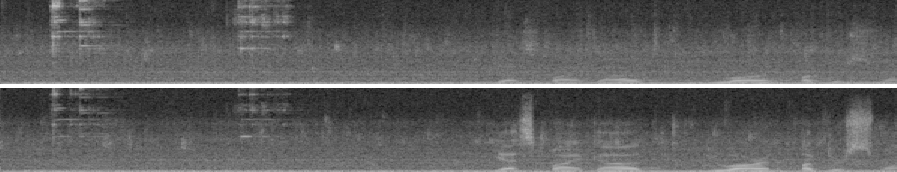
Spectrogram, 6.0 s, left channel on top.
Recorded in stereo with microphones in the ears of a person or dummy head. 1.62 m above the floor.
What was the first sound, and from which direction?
Keys jangling, 25° left (ahead or behind).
